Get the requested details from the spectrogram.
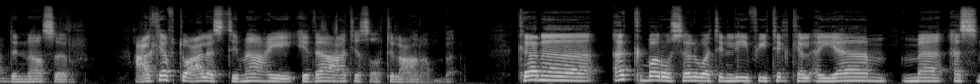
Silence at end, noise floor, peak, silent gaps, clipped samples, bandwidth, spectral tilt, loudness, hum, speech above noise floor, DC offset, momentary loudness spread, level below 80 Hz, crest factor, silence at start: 0 s; -55 dBFS; -2 dBFS; none; under 0.1%; 16.5 kHz; -3.5 dB/octave; -20 LUFS; none; 34 dB; under 0.1%; 9 LU; -60 dBFS; 20 dB; 0 s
